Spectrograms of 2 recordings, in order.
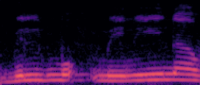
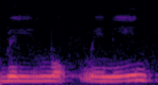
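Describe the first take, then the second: First: The word ends with a final vowel. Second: The word ends on a consonant. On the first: Reading continues without stopping. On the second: Reading stops at this word.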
